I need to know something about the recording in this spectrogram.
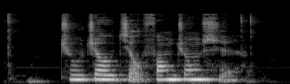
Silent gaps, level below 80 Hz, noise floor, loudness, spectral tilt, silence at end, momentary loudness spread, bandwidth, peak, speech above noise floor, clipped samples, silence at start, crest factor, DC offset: none; -64 dBFS; -45 dBFS; -17 LUFS; -5 dB/octave; 0.55 s; 17 LU; 11.5 kHz; -4 dBFS; 28 dB; under 0.1%; 0.1 s; 14 dB; under 0.1%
